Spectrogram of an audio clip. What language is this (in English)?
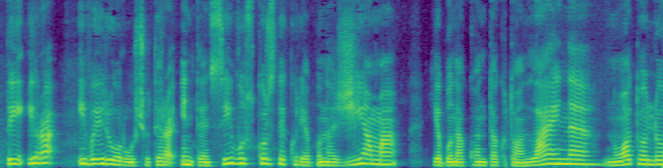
Lithuanian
